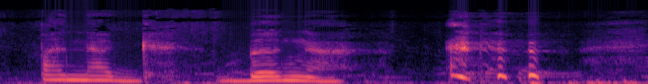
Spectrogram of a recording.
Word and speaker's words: Panagbenga: sabi daw bunga blooming Hindi po benga Panagbenga pero ang correct pronunciation daw po Panag banga gets niyo po sila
